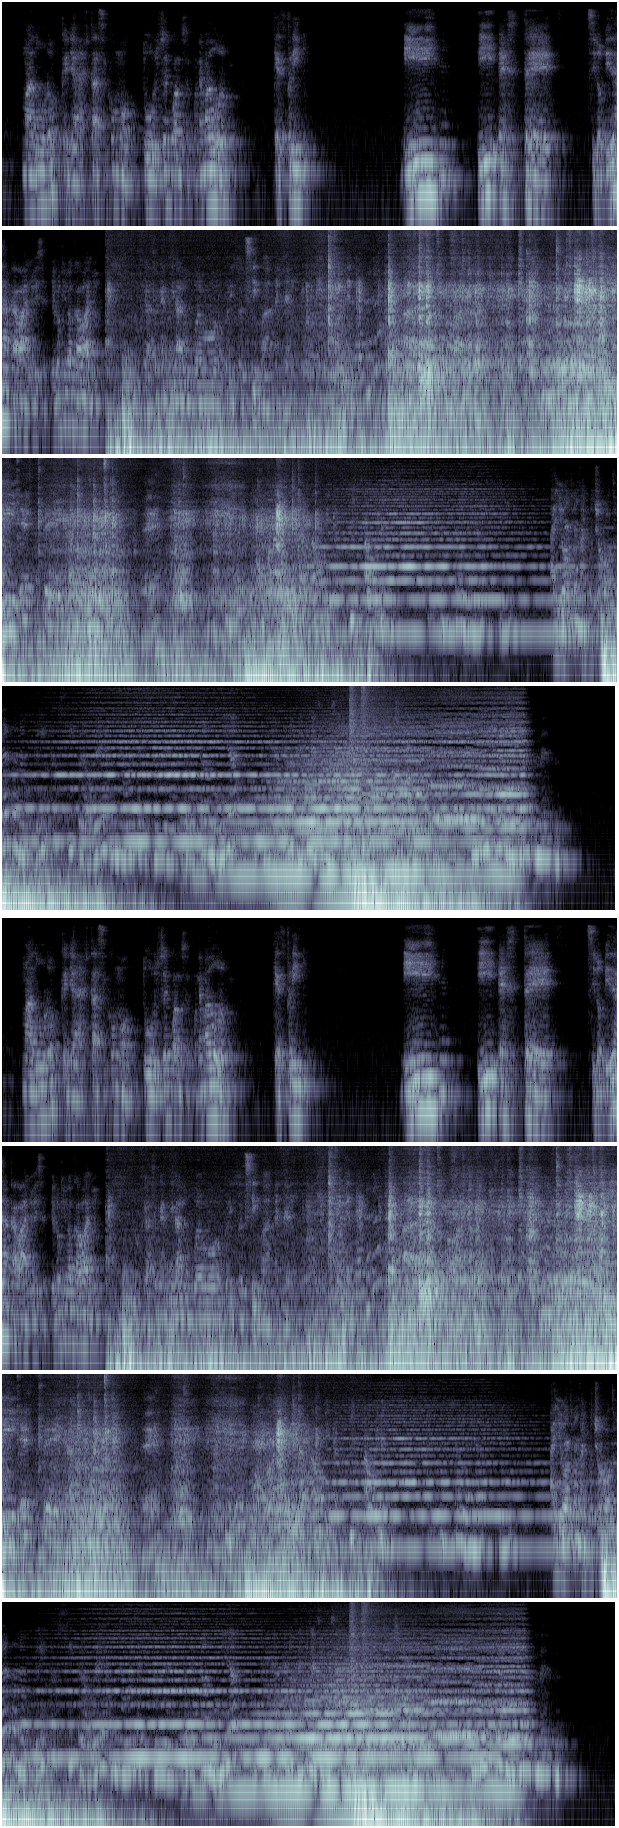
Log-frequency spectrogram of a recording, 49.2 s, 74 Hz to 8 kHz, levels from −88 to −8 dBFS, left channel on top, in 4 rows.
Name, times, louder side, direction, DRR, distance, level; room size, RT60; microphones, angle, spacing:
voice 1, 0.4-2.5 2.8-4.5 5.4-6.1 8.0-8.7 9.5-10.9 11.7-14.2 15.1-18.2 19.1-19.4 20.3-22.3 23.4-23.5 24.4-25.2 25.4-27.8 29.7-31.3 31.8-32.2 35.6-36.9 44.7-45.3, equal, 65° right, -4 dB, 0.9 m, -41 dB
voice 2, 8.0-8.9 18.4-18.6 19.0-19.9 23.1-23.9 28.6-29.8 31.5-31.8 32.2-32.4 33.1-34.3 34.5-34.8 35.8-36.3 36.9-44.7 45.0-48.0, equal, 40° right, -7 dB, 0.5 m, -43 dB
sound 1, 14.4-32.0, equal, 60° left, 0.8 m, -28 dB
sound 2, 29.4-47.4, equal, 25° left, 0.4 m, -26 dB
2.4 x 2.2 x 2.4 m, 0.76 s
head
